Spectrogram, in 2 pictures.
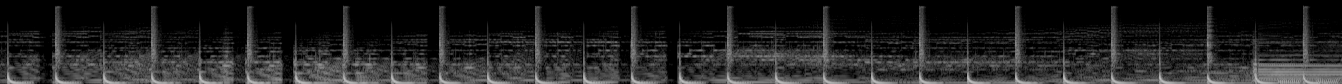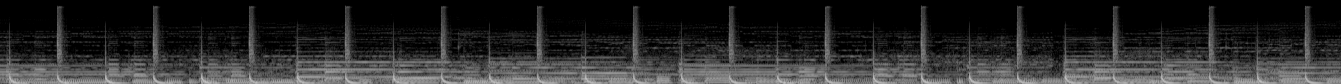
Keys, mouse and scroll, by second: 0.4 scroll, 0.8 scroll up 5, 0.9 middle click, 1.6 scroll down 2, 1.8 middle click, 2.9-3.2 scroll down 7, 3.2 scroll up 1, 3.3 Tab, 3.5 click, 4.3 Delete, 4.6 click, 5.8 click, 6.5-7.0 scroll up 4, 7.0-8.0 drag, 8.0 Tab, 8.4-9.9 middle drag, 10.3 KP_3, 10.7 click, 11.8 click, 13.1 r, 17.4 middle click, 18.1-18.4 scroll up 1, 18.4-19.4 middle drag, 19.4 click, 19.7 scroll up 1, 20.0 middle click, 20.7 click, 20.9 click, 21.2 Delete, 22.4 click, 23.1-23.5 scroll up 2, 24.0 click, 24.6 shift+click, 24.9 shift+click, 25.6 f, 26.0 click, 26.3 shift+click, 26.7 shift+click.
